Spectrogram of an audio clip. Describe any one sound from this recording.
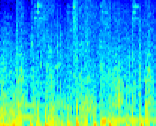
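A horse's hooves pound along a dirt track.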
